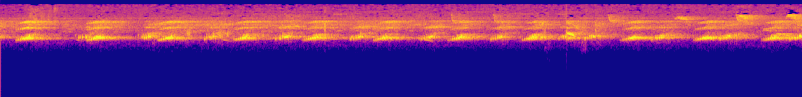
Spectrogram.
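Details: Long run of evenly spaced, grating croaks from a keel-billed toucan, about three notes per second, each note short and buzzy, continuing steadily for eight seconds.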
